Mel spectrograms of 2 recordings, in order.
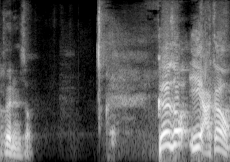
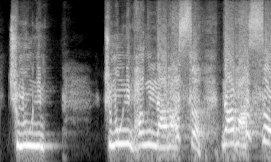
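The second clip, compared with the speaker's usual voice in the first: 높고 들뜬 환호성, 꺅꺅대듯; 반한 처녀처럼 들떠 외치기; 들뜬 처녀들; 9 semitones higher than usual. Acted. 처자들이 주몽에게 환호. (주몽에게 반한 처자들이 외치듯, 높이 들뜬 환호)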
